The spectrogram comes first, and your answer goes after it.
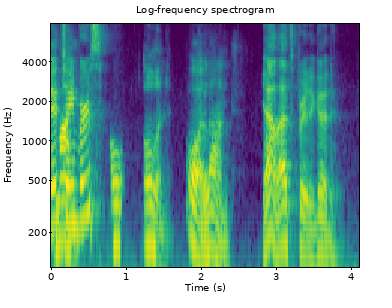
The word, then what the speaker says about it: Åland: Oland. Orland. Yeah, that's pretty good. You, Mano? Oland. Alan. Oland. Alan. It's Åland.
